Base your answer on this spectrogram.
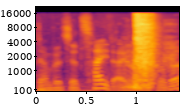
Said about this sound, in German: Boah, jetzt muss ich hier gleich nochmal niesen. das ist jetzt doof.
